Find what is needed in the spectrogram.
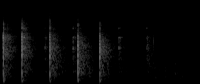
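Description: Chalk writing on a chalkboard: a quick, uneven run of sharp taps from short chalk strokes that stops about a second and a half in.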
